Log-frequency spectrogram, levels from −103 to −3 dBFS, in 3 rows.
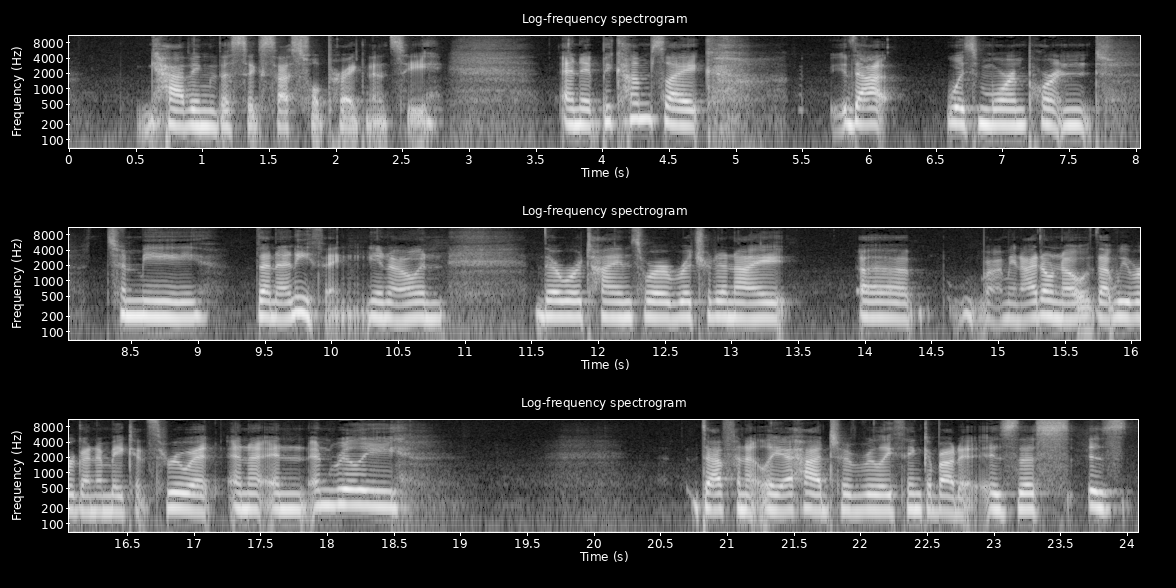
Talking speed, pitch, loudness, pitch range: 140 wpm, 195 Hz, -19 LUFS, 185-205 Hz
